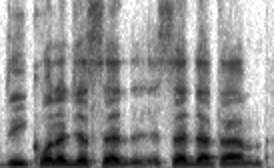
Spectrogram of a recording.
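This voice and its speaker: A man with a Trinidadian accent giving political commentary as a talk show host, speaking in a wordy, formal, halting and deliberate way. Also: mid-range voice, fairly even intonation.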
